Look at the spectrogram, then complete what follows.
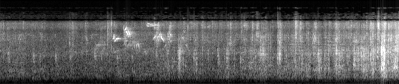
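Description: Mountain bikes climbing a loose dirt trail, tyres crunching and rattling over soil and stones, growing louder toward the end as the riders come close. A bird chirps briefly about two seconds in.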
